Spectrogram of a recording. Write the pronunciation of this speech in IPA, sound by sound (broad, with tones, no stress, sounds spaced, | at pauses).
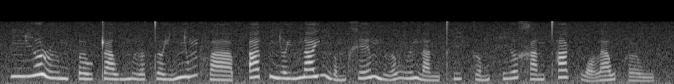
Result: ɲ i˧˥ ə̯ ɹ ɨ˨˩ m ʔ ə˨˩ w ʈ a˨˩ w m ɨ˨˩˨ ə̯ t̪ ə˨˩ j ɲ ə˧˥ m f aː˨˩ p̚ ʔ a˦˥ t̚ ɲ ə˧ j n a˧˥ j ŋ ə˨˩˨ m x e˧˥ m ɨ˨˩˦ ə̯ v ɨ˧˥ n a˨˩ n t̪ʰ i˧˥ k ə˨˩˦ m h i˧˥ ə̯ x a˧ n t̪ʰ a˦˥ k̚ v ɔ˨˩˨ l a˧˥ w h ə˨˩ w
